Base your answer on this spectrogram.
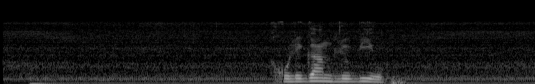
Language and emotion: Russian, neutral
